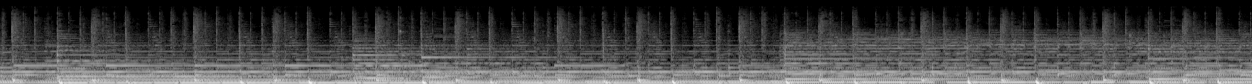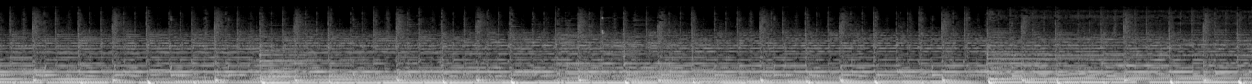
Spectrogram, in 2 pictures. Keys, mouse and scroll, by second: 0.0 shift+middle click, 0.2 scroll down 1, 0.7 middle click, 1.3 scroll down 1, 1.8 middle click, 3.4 click, 4.7 right click, 5.6 right click, 6.2 shift+right click, 6.3 shift+right click, 8.6-11.4 shift+right click, 11.7 middle click, 13.0 shift+middle click, 13.3 scroll up 2, 14.3 shift+right click, 15.2 shift+right click, 16.0 shift+right click, 17.0 shift+right click, 17.1 middle click, 17.7 scroll down 2, 18.1 middle click, 20.3 e, 20.9 s, 22.8 middle click, 23.1-23.6 scroll down 3, 23.8 shift+middle click, 24.4 middle click, 24.9 scroll up 2.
